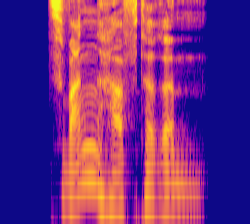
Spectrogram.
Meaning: strong dative masculine/neuter singular comparative degree of zwanghaft
- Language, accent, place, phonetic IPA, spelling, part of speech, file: German, Germany, Berlin, [ˈt͡svaŋhaftəʁəm], zwanghafterem, adjective, De-zwanghafterem.ogg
